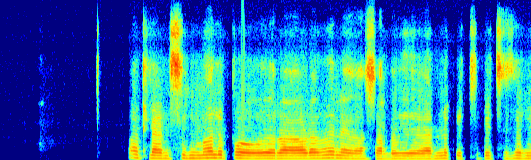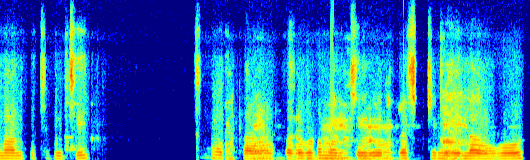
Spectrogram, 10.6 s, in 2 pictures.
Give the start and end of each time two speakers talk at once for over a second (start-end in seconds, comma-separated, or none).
7.6-10.0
